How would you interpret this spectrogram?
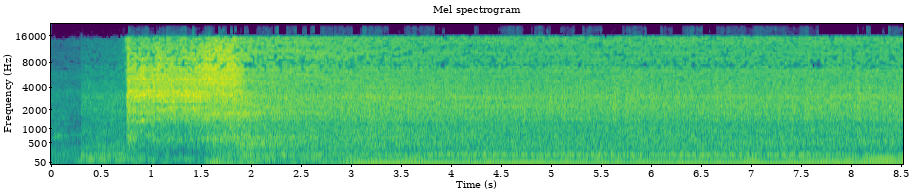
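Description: Starter whir, then the engine catches and settles into a steady even idle with no belt squeal heard.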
